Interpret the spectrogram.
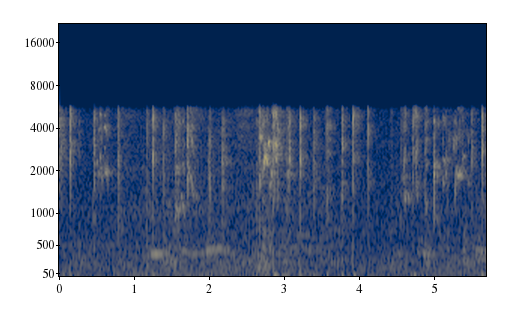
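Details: A budgerigar's courtship display: rhythmic chattering of rasping, squeaky notes, some rising chirps, with a louder scratchy burst near the middle.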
